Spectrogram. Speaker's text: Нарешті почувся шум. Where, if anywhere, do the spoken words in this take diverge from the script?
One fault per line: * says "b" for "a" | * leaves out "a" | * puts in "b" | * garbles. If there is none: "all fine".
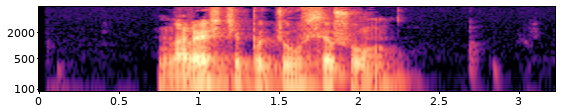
all fine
